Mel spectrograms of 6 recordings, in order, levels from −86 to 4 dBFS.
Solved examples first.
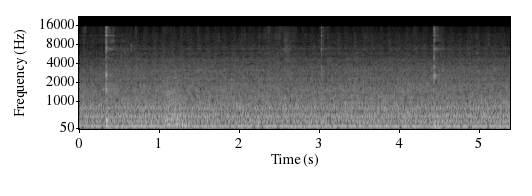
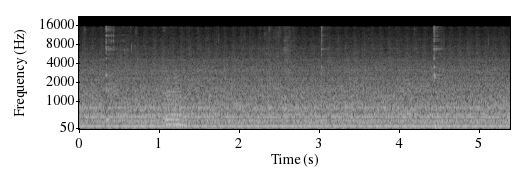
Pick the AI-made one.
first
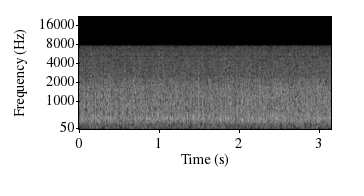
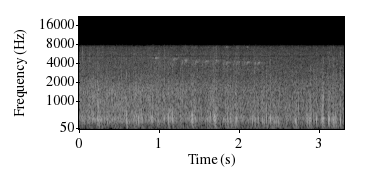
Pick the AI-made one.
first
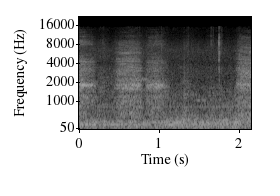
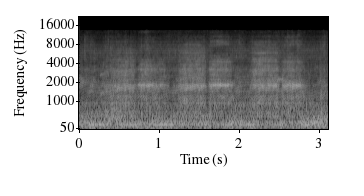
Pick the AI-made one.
second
